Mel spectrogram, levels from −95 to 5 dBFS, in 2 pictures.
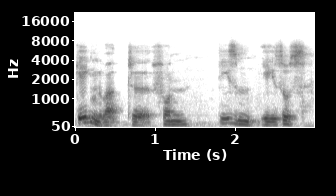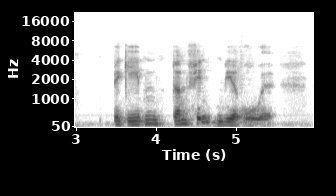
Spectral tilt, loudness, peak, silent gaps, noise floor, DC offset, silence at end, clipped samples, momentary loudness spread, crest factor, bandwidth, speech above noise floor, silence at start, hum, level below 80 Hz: -7 dB/octave; -31 LUFS; -14 dBFS; none; -66 dBFS; under 0.1%; 0.5 s; under 0.1%; 10 LU; 16 dB; 7.6 kHz; 37 dB; 0 s; none; -62 dBFS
